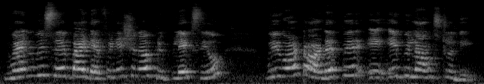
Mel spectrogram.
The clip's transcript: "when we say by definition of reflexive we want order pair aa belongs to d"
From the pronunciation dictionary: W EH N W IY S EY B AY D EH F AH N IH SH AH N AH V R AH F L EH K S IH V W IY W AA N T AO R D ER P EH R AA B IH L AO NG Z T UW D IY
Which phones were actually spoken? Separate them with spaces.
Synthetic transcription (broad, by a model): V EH N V IY S EY B AY D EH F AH N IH SH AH N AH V R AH P L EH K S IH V IY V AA N T AO R D ER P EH R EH B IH L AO NG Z T UW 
